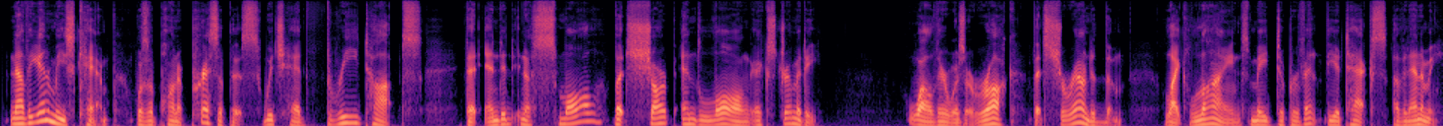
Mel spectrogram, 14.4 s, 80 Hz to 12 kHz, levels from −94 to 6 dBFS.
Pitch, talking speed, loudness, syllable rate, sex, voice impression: 120 Hz, 165 wpm, -21 LUFS, 4.9 syllables/s, male, masculine, adult-like, relaxed, soft, raspy, cool, intellectual, calm, friendly, reassuring, slightly wild, slightly lively, kind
